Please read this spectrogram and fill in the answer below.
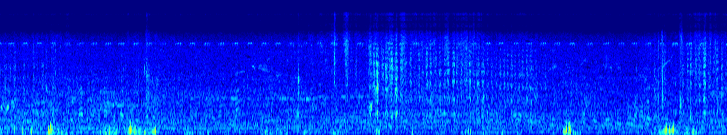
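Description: A medium-sized dog panting steadily through an open mouth, most strongly about halfway through. Behind it, an insect chirps in an even, high-pitched pulse, with a few low thumps.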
